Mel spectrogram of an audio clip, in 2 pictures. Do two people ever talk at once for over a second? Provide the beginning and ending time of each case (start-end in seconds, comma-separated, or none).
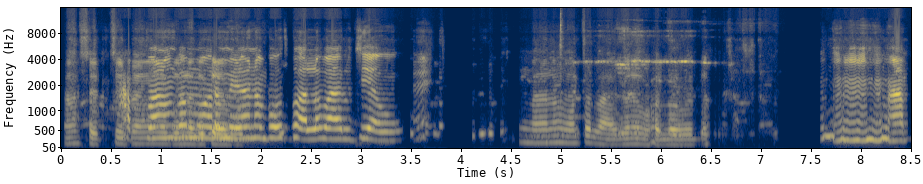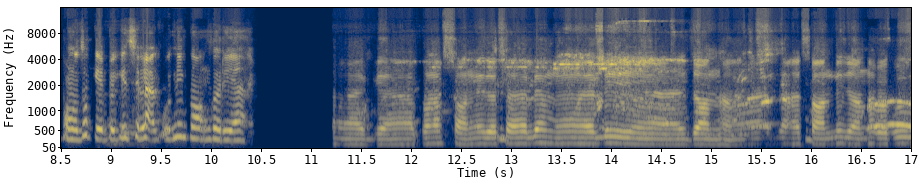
0.7-2.1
